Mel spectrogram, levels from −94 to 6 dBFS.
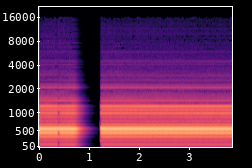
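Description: At 0.31 s the music breaks for about 84 ms in a burst of packet loss. Roughly 60 ms of audio never arrived, and the receiver filled about 54 ms of it by stretching the last sound and lowering it, which gives a brief held buzz or fading hiss. The music picks up slightly further on. It is too short to fade out completely, and that sets it apart from a full dropout.

From 0.67 s to 1.24 s the music drops out for over half a second. About 540 ms of material is missing. The last sound first carries on and decays, fading to about 130 ms of plain silence before the music returns past the lost section. This is likely a long network dropout, because the gap is long enough for the concealment to die away to silence.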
